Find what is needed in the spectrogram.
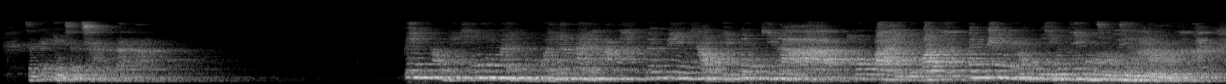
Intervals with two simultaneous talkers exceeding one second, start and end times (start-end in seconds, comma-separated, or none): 10.1-11.6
